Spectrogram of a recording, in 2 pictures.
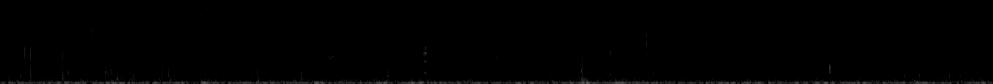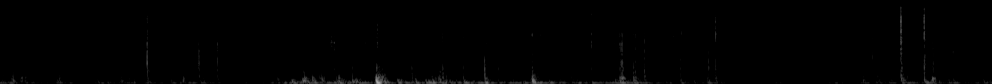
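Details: A 17-day-old kitten, Ao-chan, in volunteer care in Tama City, Tokyo, on 10 October 2022, rumbles with a low continuous purr as she is petted for about ten seconds; the purr then stops, leaving scattered taps and handling noises.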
